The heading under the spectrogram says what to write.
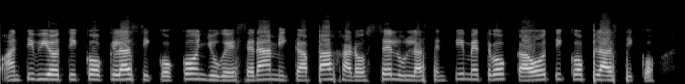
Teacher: Las palabras esdrújulas llevan el acento o mayor fuerza de voz en la antepenúltima sílaba.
